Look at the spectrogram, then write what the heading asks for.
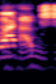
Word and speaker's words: watched: Es que yo creo que Candy debería de pronunciar más la T porque yo creo que sí la pronuncia, pero creo que no es tan prolongado el sonido de la T y por eso es que se confunde con ajá, Watched.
